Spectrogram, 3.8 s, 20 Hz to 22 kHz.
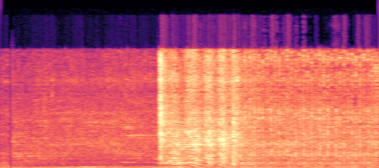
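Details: Toyota Vigo 2KD diesel, 300,000 km, after timing belt service, before the test drive: short crank, then it catches promptly and settles into an even clatter; a healthy start.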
